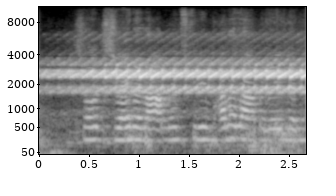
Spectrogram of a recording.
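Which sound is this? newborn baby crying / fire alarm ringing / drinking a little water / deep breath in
fire alarm ringing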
